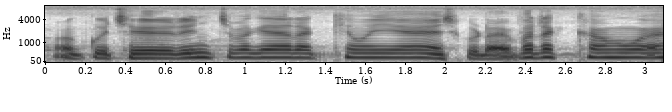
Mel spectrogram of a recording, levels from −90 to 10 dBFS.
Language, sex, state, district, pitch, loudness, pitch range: Hindi, male, Madhya Pradesh, Katni, 190 Hz, -14 LUFS, 175-195 Hz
